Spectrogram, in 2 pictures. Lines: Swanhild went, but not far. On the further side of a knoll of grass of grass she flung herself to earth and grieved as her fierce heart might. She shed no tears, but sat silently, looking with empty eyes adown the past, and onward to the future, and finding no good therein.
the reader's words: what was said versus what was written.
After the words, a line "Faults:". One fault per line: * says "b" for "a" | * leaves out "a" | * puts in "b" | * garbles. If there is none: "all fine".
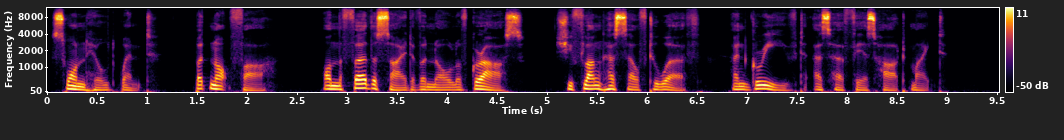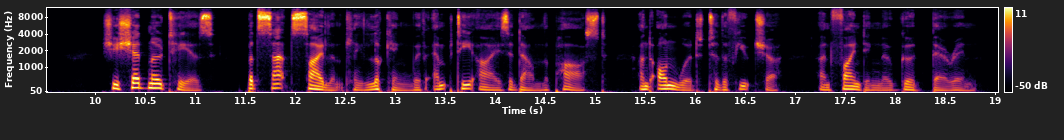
Swanhild went, but not far. On the further side of a knoll of grass she flung herself to earth and grieved as her fierce heart might. She shed no tears, but sat silently, looking with empty eyes adown the past, and onward to the future, and finding no good therein.
Faults:
* leaves out "of grass"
